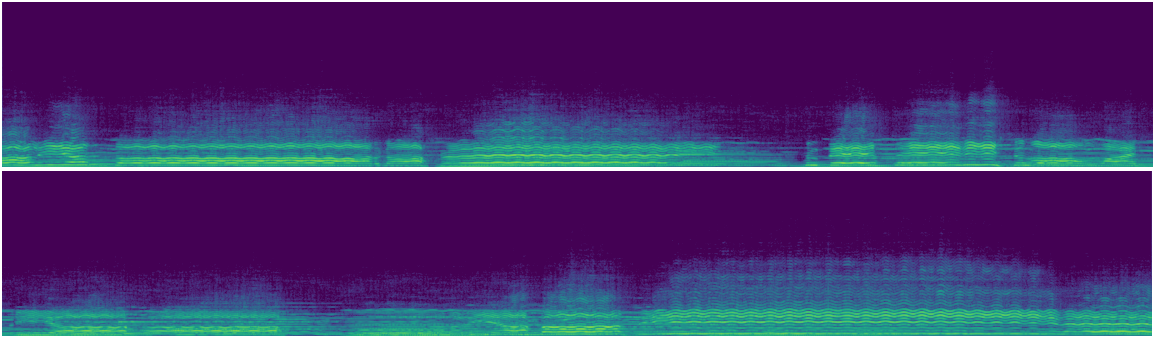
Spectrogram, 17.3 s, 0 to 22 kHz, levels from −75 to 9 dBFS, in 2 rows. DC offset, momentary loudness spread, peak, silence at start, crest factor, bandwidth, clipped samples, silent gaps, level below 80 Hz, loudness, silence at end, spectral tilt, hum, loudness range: under 0.1%; 9 LU; -2 dBFS; 0 s; 12 dB; 10.5 kHz; under 0.1%; none; -42 dBFS; -13 LUFS; 0 s; -4 dB/octave; none; 5 LU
